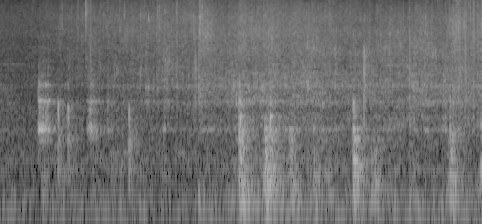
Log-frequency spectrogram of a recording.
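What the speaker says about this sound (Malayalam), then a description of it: "ചെറുതായിട്ടൊന്ന് വഴറ്റി കൊടുക്കാം" Chopped carrots stir-fried over a high flame in a pan for chicken fried rice, with a steady sizzle and repeated scraping strokes of a spatula, close and alone.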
